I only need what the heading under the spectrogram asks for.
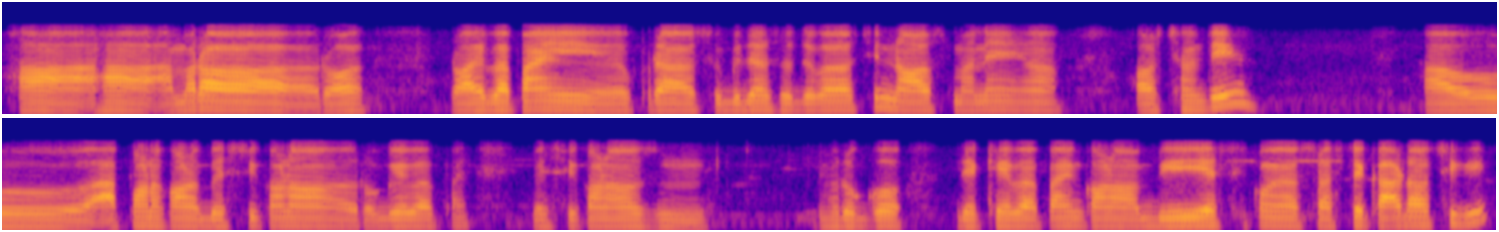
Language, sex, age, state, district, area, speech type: Odia, male, 18-30, Odisha, Ganjam, urban, conversation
